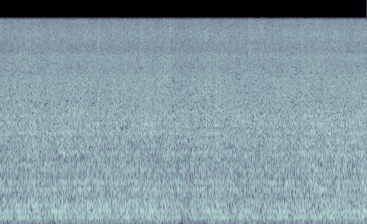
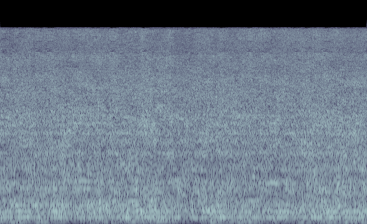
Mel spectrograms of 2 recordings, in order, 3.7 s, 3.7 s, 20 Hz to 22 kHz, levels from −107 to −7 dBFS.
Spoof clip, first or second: second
